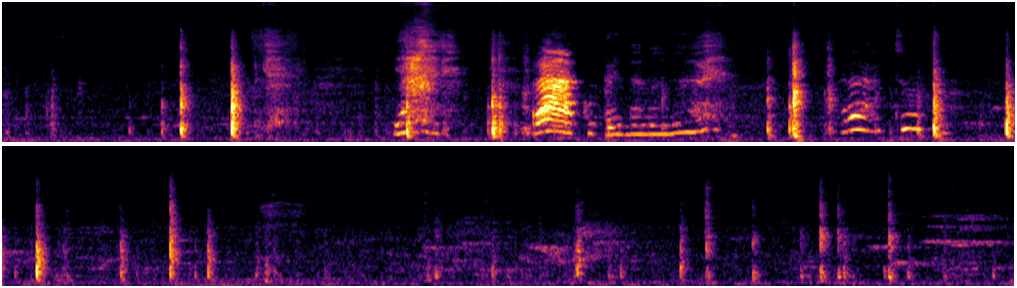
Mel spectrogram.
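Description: Scattered clicks and knocks of plastic and metal parts being handled inside an opened-up washing machine, while its hoses are worked loose. A voice is heard in the background for a few seconds near the start.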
